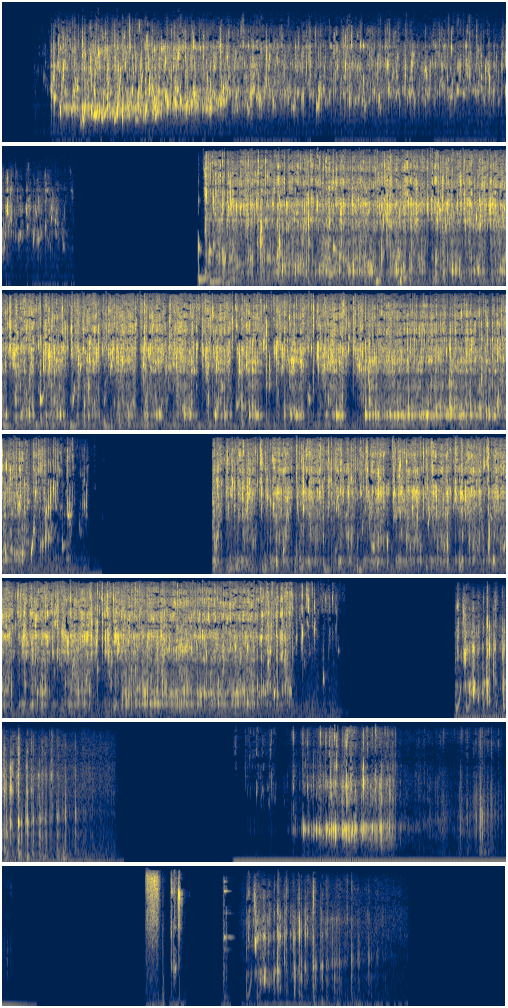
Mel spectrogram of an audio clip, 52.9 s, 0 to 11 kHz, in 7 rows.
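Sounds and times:
cartoon water pouring into a cup: 0.8s - 7.2s, 10.5s - 24.0s, 25.8s - 35.3s, 37.0s - 38.9s, 41.4s - 45.5s, 49.0s - 51.0s.

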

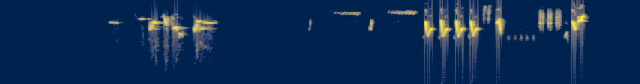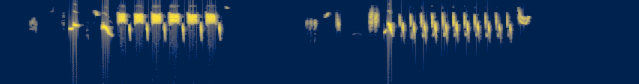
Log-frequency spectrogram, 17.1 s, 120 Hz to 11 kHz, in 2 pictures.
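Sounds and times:
cartoon hawk chirping: 1.5s - 2.9s, 5.3s - 7.8s, 9.4s - 11.6s, 12.6s - 15.6s.

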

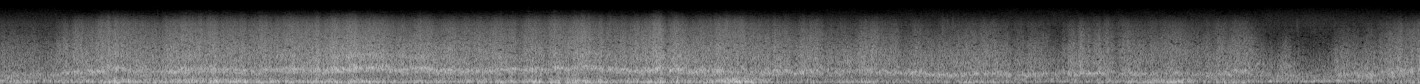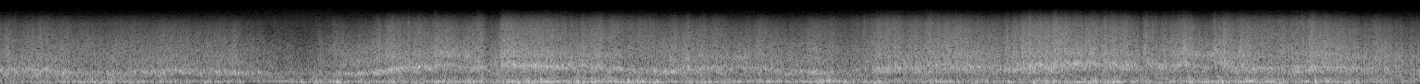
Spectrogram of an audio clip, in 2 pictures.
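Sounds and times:
heavy wind for video games: 0.0s - 28.4s.

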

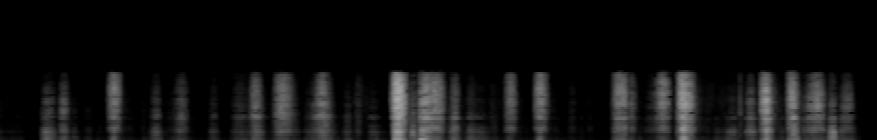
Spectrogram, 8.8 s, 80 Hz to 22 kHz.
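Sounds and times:
person crying: 3.5s - 5.6s, 6.2s - 8.7s.

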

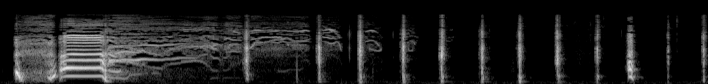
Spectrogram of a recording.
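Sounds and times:
person laughing: 0.6s - 4.2s, 6.2s - 7.0s.

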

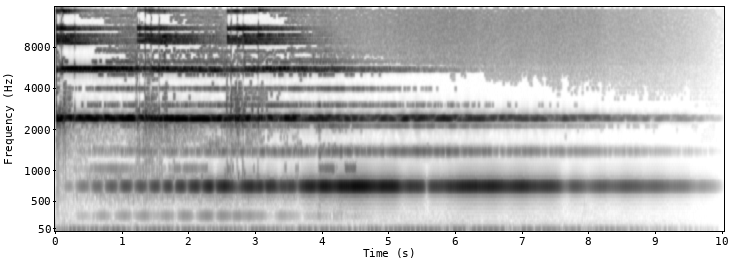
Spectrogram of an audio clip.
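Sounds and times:
zen tingsha cymbals ringing: 0.0s - 7.6s.

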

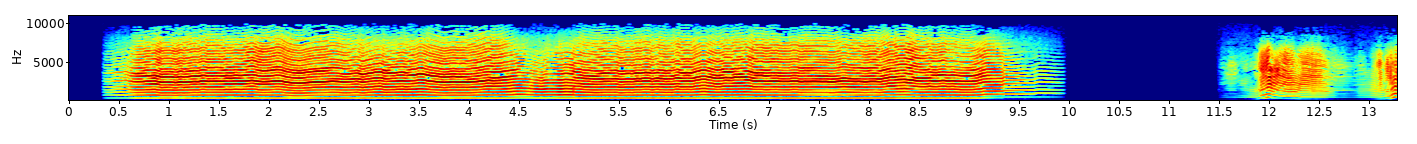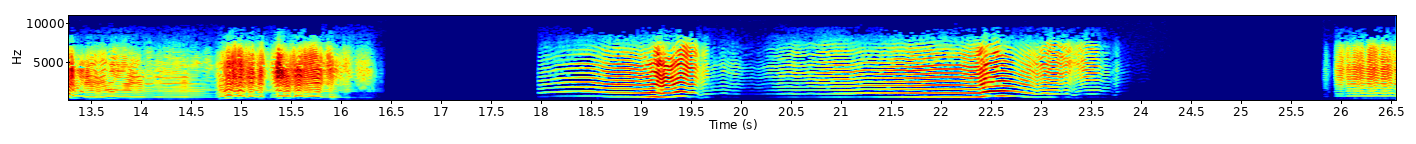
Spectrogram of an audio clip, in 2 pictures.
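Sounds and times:
single fly buzzing, cartoon style: 0.4s - 10.0s, 11.5s - 16.4s, 18.0s - 23.8s, 25.8s - 26.5s.

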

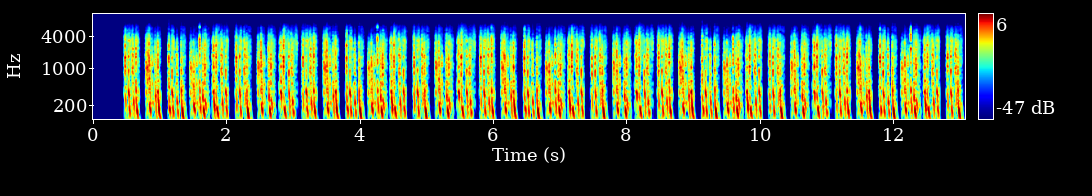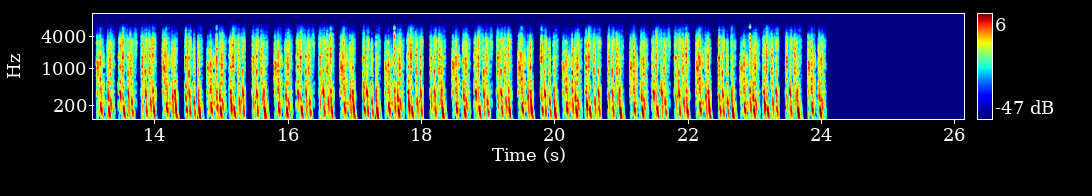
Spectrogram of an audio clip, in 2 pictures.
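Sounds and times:
cartoon horse gallop thuds: 0.5s - 24.1s.

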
